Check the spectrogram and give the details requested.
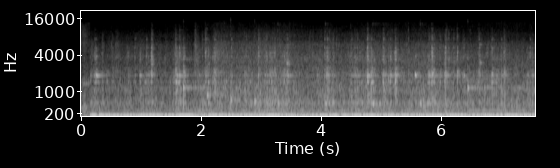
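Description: Off-road SUV engine running at low speed, heard as a loud, steady low rumble, with scattered light clicks and knocks over it.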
